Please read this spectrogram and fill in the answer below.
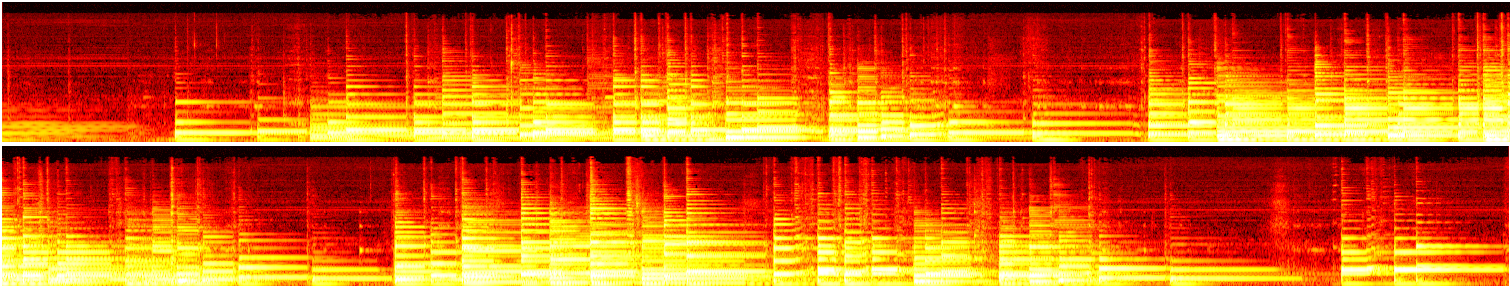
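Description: Handmade nylon-string classical guitar by Paracho luthier José Luis Cano Alejo, played solo: phrases of plucked notes and chords. A note dies away almost to silence at the start before the playing comes back in strongly about two seconds in, with fresh phrases entering sharply near twelve, nineteen and twenty-eight seconds.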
